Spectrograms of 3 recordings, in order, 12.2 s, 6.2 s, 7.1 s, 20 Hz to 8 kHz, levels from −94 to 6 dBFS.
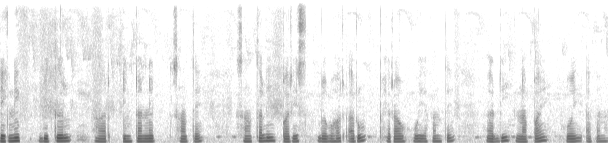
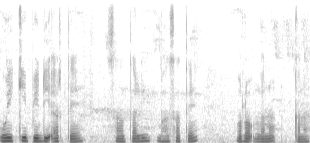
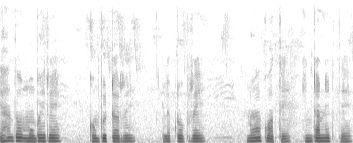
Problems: low volume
